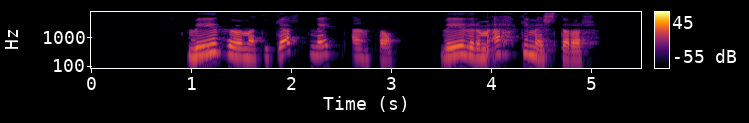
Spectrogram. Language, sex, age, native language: Icelandic, female, 30-39, Icelandic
